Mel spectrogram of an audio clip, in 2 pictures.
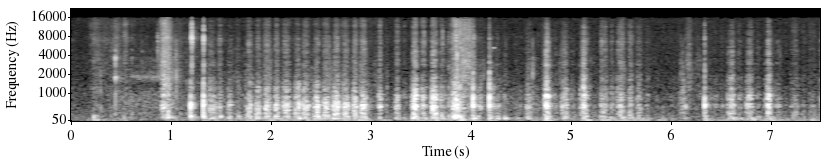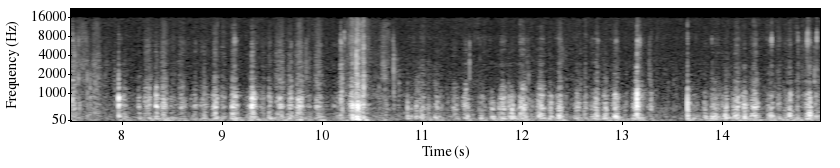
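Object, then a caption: Corrugated cardboard box and ballpoint pen. A biro scratches short hatching strokes across the surface of a large, hollow corrugated cardboard box. Quiet, dry, rapid scratchy strokes come in bursts with brief pauses, with a faint hollow resonance from the box and occasional brighter sharp ticks.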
